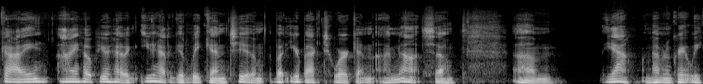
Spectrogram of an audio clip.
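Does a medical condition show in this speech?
No.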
